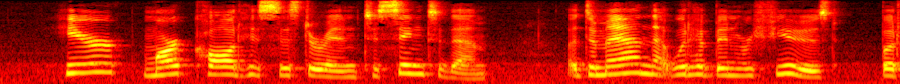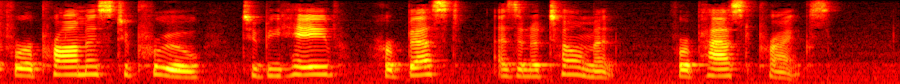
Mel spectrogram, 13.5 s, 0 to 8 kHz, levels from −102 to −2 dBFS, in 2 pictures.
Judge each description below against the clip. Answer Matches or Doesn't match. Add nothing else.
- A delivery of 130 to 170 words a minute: Matches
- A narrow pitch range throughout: Doesn't match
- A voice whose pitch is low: Doesn't match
